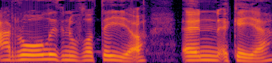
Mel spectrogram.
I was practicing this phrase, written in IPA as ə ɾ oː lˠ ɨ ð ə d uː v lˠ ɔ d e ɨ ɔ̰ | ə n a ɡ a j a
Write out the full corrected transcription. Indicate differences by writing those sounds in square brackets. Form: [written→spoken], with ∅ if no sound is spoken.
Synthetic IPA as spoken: [ə→a] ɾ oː lˠ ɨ ð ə [d→n] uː v lˠ ɔ d e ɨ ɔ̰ | ə n [a→ə] ɡ [a→e] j a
